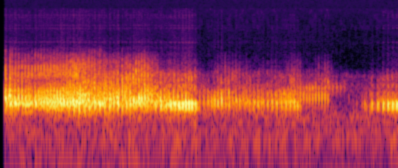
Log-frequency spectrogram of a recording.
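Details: Common frogs in a garden pond at night, their numbers growing each year; a dense chorus of low, purring croaks overlapping continuously, louder in the first two seconds, then softer and more broken.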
